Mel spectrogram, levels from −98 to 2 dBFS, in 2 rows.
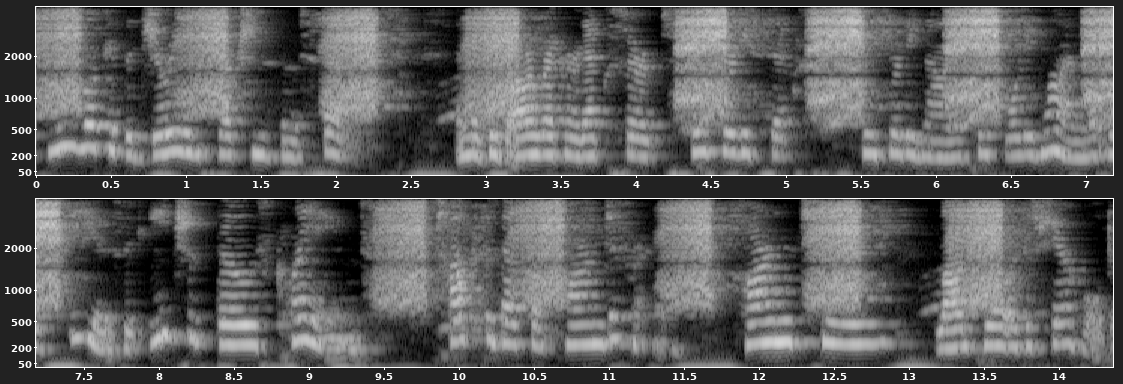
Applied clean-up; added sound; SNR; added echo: classical method WPE with log-MMSE.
